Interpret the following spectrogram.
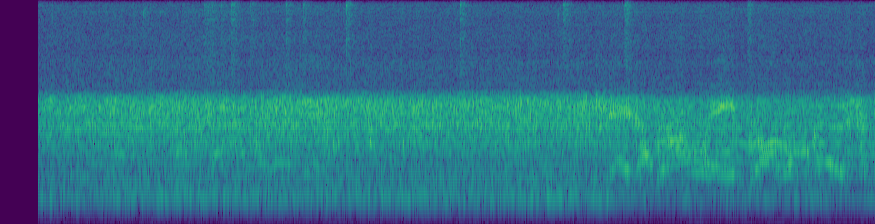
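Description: Shortwave receiver audio from a FunCube Dongle SDR with an HF up-converter, starting abruptly under half a second in: thin, muffled static hiss. In the last two seconds a station's voice comes through over the static, distorted and warbling.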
